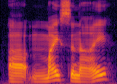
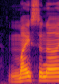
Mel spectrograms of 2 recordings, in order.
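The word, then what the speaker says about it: Mycenae: century a king of mice and i i will spell that momentarily and leader of the greeks in the trojan war mice and i is probably being pronounced wrong it is m y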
